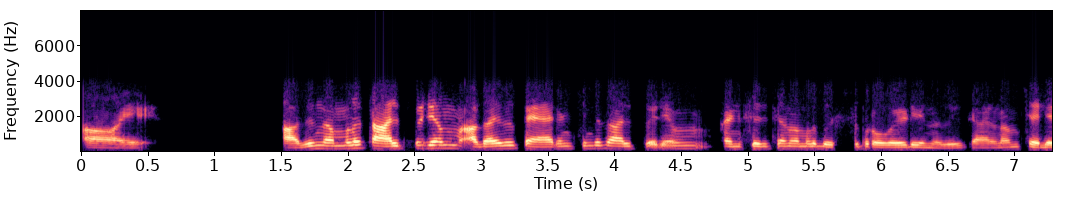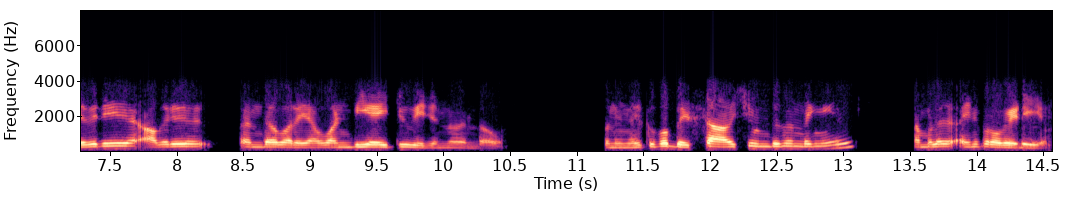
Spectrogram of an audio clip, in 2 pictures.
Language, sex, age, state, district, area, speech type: Malayalam, male, 30-45, Kerala, Palakkad, rural, conversation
